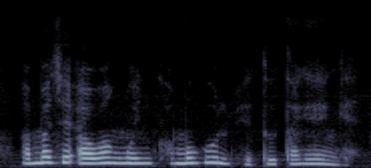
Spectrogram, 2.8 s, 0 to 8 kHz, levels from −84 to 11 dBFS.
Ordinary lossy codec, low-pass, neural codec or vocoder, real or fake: none; 7.2 kHz; none; real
